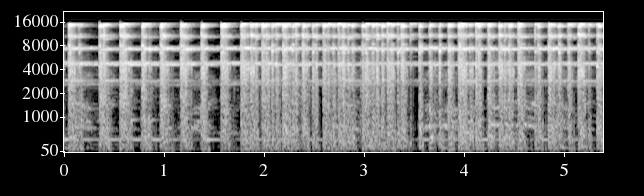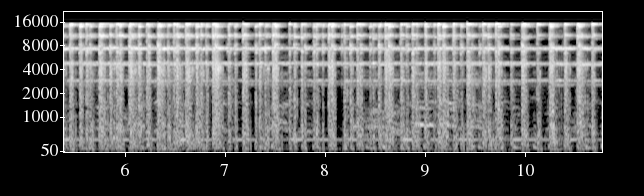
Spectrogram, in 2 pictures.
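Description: Small brass hand cymbals (taal) struck rapidly and continuously with a drum, keeping a fast bhajan rhythm, the cymbals' ringing held steady over the beats.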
